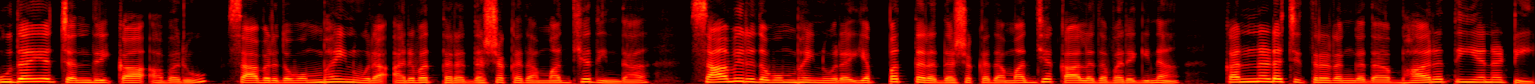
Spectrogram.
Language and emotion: Kannada, neutral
